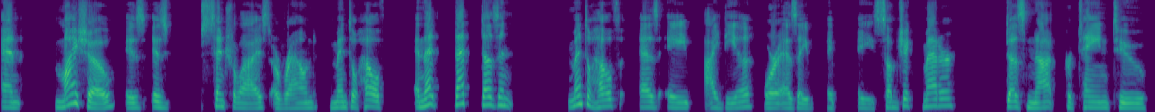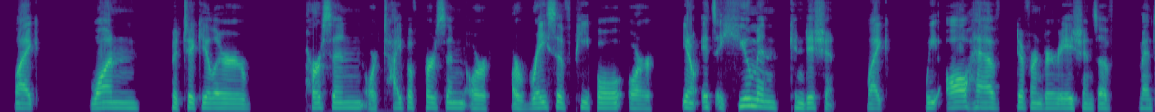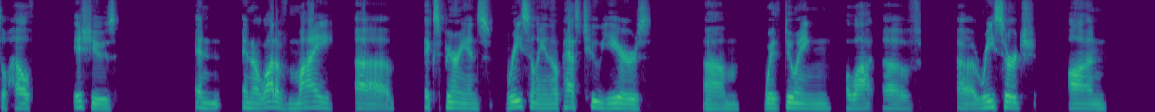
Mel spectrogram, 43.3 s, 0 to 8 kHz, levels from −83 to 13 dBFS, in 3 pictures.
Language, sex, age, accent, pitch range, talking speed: English, male, 30-49, American, 120-145 Hz, 115 wpm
